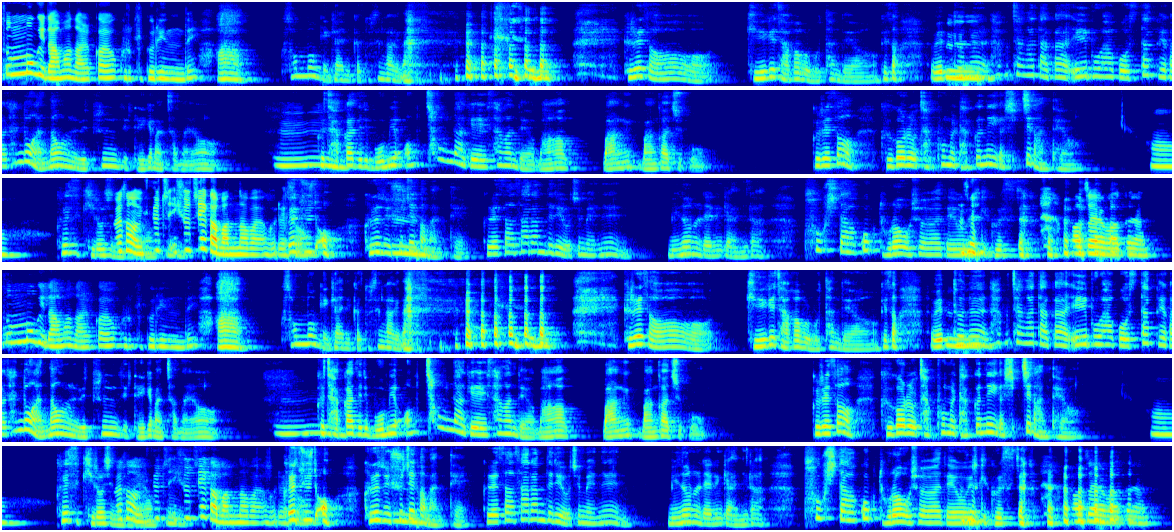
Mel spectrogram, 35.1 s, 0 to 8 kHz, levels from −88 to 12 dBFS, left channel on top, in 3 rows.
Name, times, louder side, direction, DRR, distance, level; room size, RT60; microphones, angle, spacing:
voice 1, 0.0-2.0 5.2-5.5 9.4-9.8 14.4-15.2 23.2-23.6 24.5-26.5 27.3-27.7 33.0-33.2 33.8-34.9, left 4 dB, 65° left, 0.5 m, -27 dB
voice 2, 2.0-2.4 2.8-5.1 5.7-7.1 7.5-13.9 14.9-17.4 17.7-18.7 19.8-22.5 24.0-25.2 26.2-29.7 30.1-33.9 34.3-34.4, right 4 dB, 55° right, 0.7 m, -31 dB
11.0 x 4.2 x 6.3 m
head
